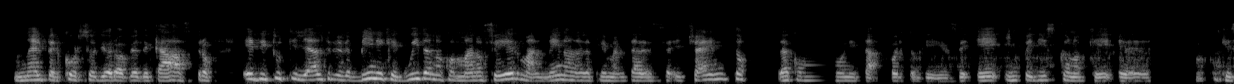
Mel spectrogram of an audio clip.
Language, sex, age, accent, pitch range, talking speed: Italian, female, 50-69, native, 165-195 Hz, 150 wpm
